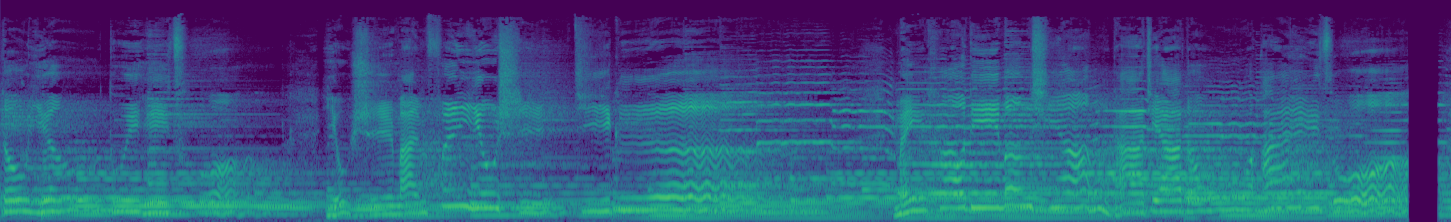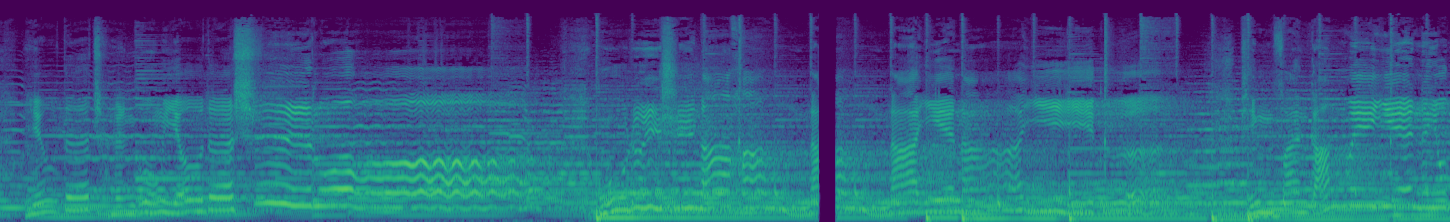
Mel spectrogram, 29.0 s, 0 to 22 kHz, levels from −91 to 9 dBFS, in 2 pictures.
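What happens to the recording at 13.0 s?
Nothing goes wrong at 13.0 s; the audio plays through that moment intact, with no dropout, click or distortion.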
